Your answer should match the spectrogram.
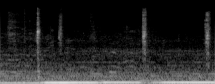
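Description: Steady low rumble of a car's interior with the engine running, with a few short light clicks.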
